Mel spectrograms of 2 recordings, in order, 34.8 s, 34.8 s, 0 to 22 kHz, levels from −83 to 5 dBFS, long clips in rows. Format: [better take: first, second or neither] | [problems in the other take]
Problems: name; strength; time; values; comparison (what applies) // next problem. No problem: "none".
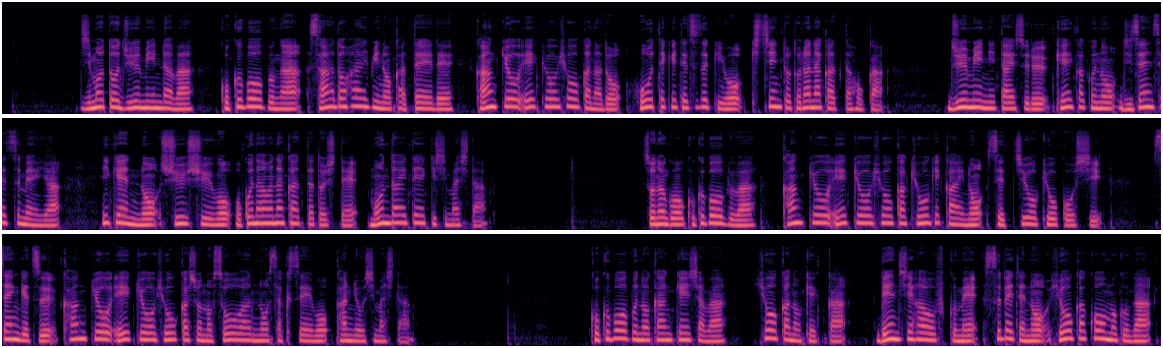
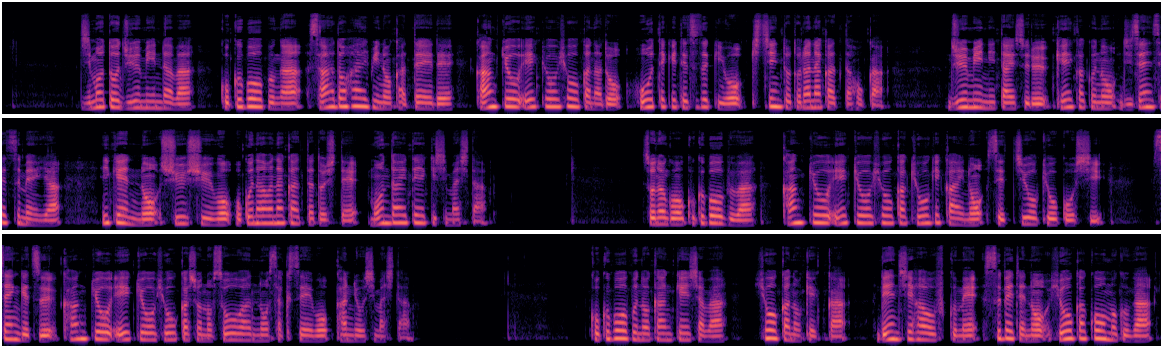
first | thin; somewhat; fading below 300 Hz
